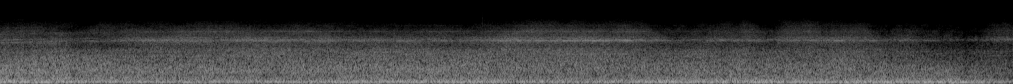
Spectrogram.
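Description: The jet-powered Thrust SSC land speed record car starting its run, a loud, unbroken jet engine roar with a high whine that stays steady throughout.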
